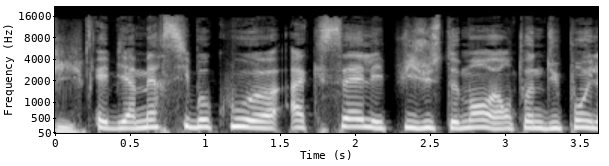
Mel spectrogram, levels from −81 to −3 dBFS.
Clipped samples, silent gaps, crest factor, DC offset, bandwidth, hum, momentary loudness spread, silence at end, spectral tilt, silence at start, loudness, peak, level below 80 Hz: under 0.1%; none; 10 dB; under 0.1%; 16.5 kHz; none; 3 LU; 0 s; -4.5 dB/octave; 0 s; -11 LUFS; 0 dBFS; -38 dBFS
